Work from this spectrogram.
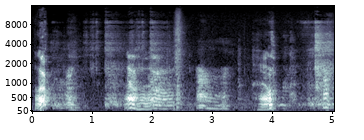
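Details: Wolf hybrid, a rescued former stray fearful of humans, about three months after adoption, indoors talking back and forth with a person: short moaning, yowling harmonic bursts in uneven runs, with human speech in between.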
